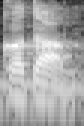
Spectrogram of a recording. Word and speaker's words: Gotham: Dan diucapkan Gotham seperti kata kambing, mek. Gotham itu mek ya. Waduh. Nama yang mirip dengan huruf-huruf mewakili bunyi T diikuti oleh bunyi H yang hening daripada bunyi TH.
